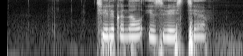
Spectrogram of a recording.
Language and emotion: Russian, neutral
